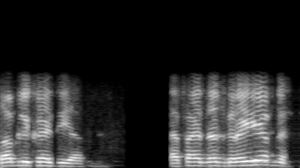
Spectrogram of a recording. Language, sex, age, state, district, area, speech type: Hindi, male, 30-45, Rajasthan, Jodhpur, urban, conversation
